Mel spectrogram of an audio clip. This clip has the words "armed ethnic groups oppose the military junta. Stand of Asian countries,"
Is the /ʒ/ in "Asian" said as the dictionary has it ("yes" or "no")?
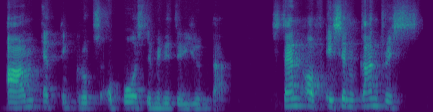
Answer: no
